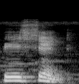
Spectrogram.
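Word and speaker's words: patient: तो है नहीं कहीं, तो दोस्तों ये है ना, टी आई से स उच्चारण हो रहा है, ई से ए, वही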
